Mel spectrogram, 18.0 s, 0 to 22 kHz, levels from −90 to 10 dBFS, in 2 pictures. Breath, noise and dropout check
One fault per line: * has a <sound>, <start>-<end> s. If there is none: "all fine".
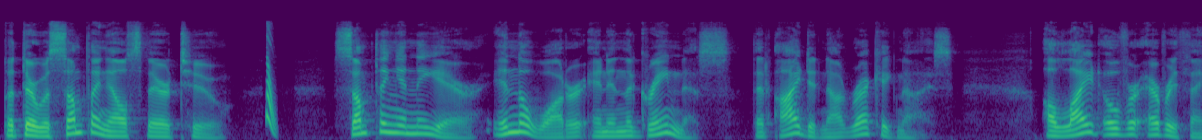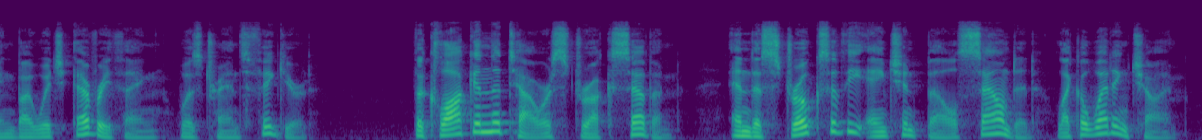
* has a chirp, 2.0-2.1 s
